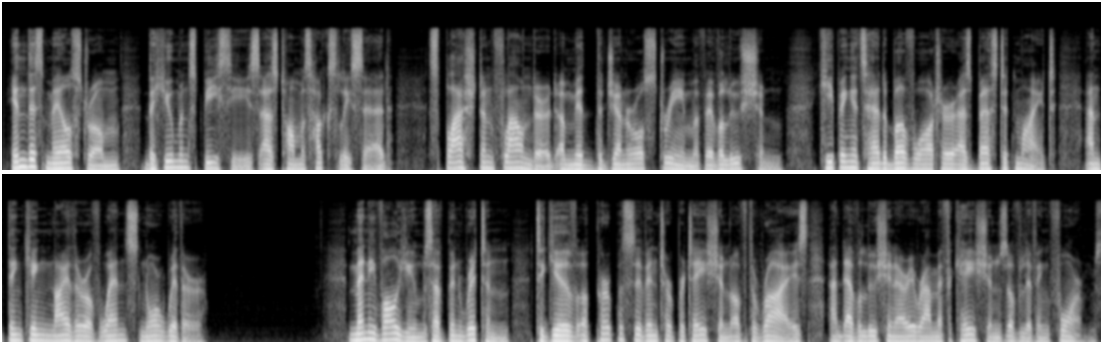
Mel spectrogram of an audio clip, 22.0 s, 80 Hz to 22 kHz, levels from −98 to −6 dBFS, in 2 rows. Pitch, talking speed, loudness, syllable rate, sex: 110 Hz, 145 wpm, -22 LUFS, 5.2 syllables/s, male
